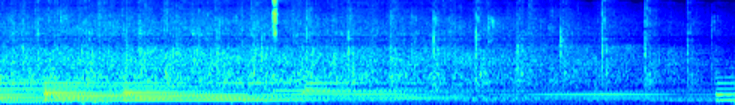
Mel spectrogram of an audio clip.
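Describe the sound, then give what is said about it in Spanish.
A church audience applauds for God in a dense, steady wash of clapping that rattles like rain for several seconds, while sustained keyboard chords hold underneath and then shift partway through. “Sí, denle un aplauso a, Dios.”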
